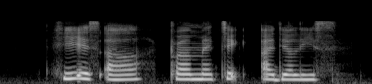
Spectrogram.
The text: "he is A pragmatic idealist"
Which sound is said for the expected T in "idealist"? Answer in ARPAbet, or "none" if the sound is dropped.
none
